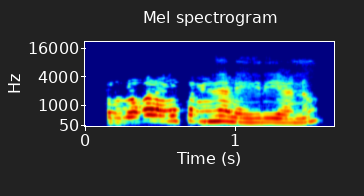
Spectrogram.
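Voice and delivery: ordinary delivery

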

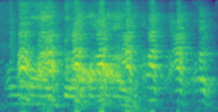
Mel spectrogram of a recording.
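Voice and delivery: high, loud laughing exclamation; cracking up mid-sentence. Real, not acted. Both laughing at bracelet.

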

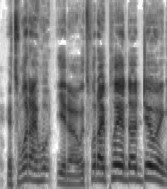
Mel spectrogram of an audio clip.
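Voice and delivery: high, loud gruff snap; angry. Retold or imitated. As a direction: bark it defensively. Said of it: "he's just like".

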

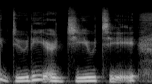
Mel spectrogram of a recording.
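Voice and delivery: duty first with a plain oo, then duty with a y-glide; two rival pronunciations. Shown as a demonstration. Co-host questioning how they say everything, two pronunciations. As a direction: weigh "duty" as doo-tee against "duty" as dyoo-tee. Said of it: "Do I say duty or duty".

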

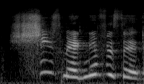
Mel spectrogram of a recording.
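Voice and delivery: lightly acted awestruck line; high, admiring quote; slightly dramatised admiration; She-Ra. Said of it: "She-Ra says".

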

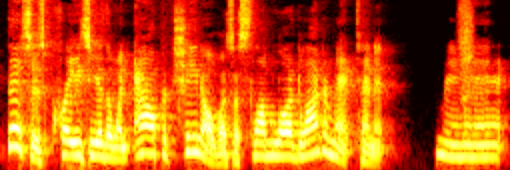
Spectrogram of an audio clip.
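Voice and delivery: high cartoon-dad impression; Peter Griffin. Voice actor recording a cutaway setup, Peter Griffin impression. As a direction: put on a goofy cartoon voice for the whole line. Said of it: "kept doing one line as Peter Griffin".

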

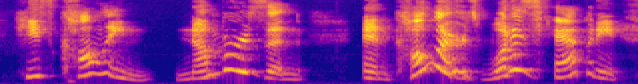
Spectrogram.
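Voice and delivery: high, loud incredulous commentary; baffled announcer. Retold or imitated. Announcer watching a strange trick play, loud baffled cry.

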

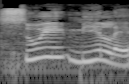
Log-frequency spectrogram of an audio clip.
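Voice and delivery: slow American English name, laughing; American accent. Shown as a demonstration. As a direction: say it like an American, amused. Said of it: "Agora você tem que falar".

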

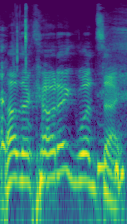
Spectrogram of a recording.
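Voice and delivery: high, light put-on voice; mock distracted resident. Resident juggling crying baby and coding patient, mock-casual. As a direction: toss it off as a comic aside.

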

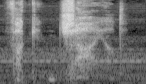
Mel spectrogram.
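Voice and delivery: bitter unvoiced whisper. A narrator's reading. Woman alone, whispering contempt for the departed man. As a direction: spit it under her breath. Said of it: "she whispered".

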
